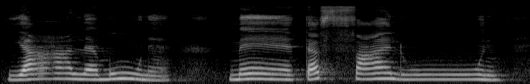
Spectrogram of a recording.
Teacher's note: العين بتبقى عميقة كده، تبقى من جوه كده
